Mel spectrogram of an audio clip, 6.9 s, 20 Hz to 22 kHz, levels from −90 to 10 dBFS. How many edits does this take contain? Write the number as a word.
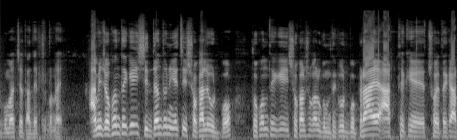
one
